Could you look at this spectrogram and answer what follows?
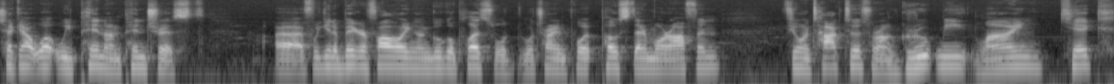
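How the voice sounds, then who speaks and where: A man speaks at a fairly high pitch. His intonation stays monotone and flat. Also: moderate pace. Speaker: co-founder of a gluten-free food channel, vlogger; vlogger. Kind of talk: casual vlog monologue. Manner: hesitant, many fillers. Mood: earnest, urging.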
